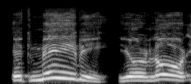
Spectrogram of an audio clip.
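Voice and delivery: "may" stretched and stressed; slow emphatic quote. Real, not acted. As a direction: drag out "It may be" slowly. Quoting the verse with emphasis.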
